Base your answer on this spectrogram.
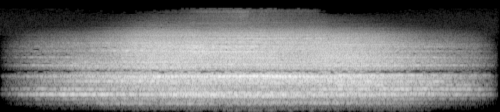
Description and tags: Another version of "magic", something long and swishy.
